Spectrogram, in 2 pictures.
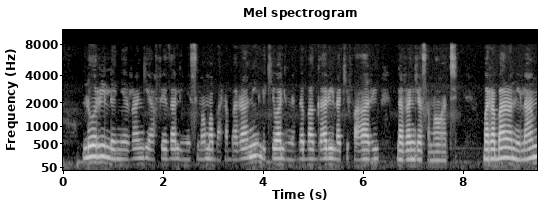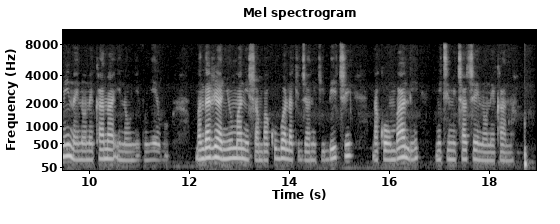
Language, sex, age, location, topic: Swahili, female, 18-24, Mombasa, finance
